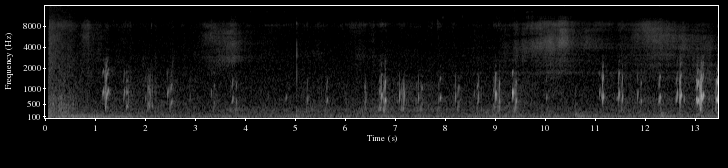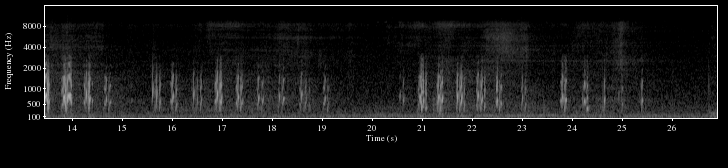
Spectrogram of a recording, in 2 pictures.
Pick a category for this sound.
Sound effects > Animals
